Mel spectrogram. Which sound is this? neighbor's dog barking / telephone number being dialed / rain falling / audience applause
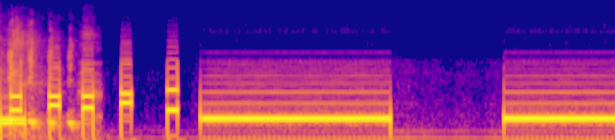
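telephone number being dialed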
